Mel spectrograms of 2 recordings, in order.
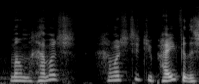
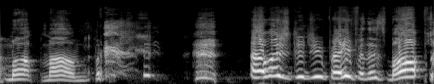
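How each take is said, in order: First: Quiet, careful question to mum; hushed, wary asking; restrained disbelief. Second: High, loud, drawn-out disbelief cracking into laughter; mock-anguished plea, slow and squeaky; exasperated laughing. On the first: Retold or imitated. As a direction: ask it softly, holding back the disbelief. First, restrained ask to mum. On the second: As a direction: wail the question through helpless laughs. Exasperated repeat, breaking into laughter.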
